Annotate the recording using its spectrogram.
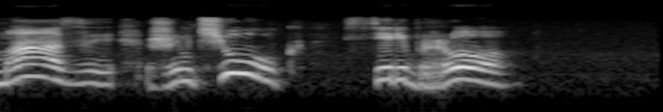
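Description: An elderly woman speaks with expression into a microphone, heard as if over an online call.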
